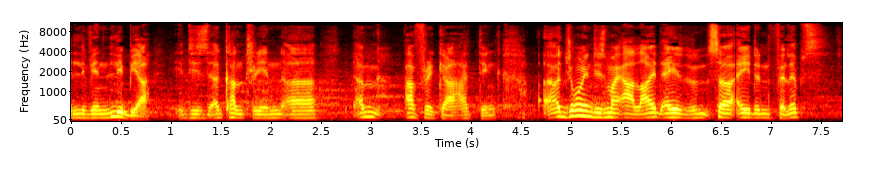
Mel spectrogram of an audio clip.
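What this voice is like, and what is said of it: Gaddafi impression, slightly Russian accent. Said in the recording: “doing the accents ... This is not even an African accent ... No, it's Russian ... It is slightly Russian ... Mr. Gaddafi”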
